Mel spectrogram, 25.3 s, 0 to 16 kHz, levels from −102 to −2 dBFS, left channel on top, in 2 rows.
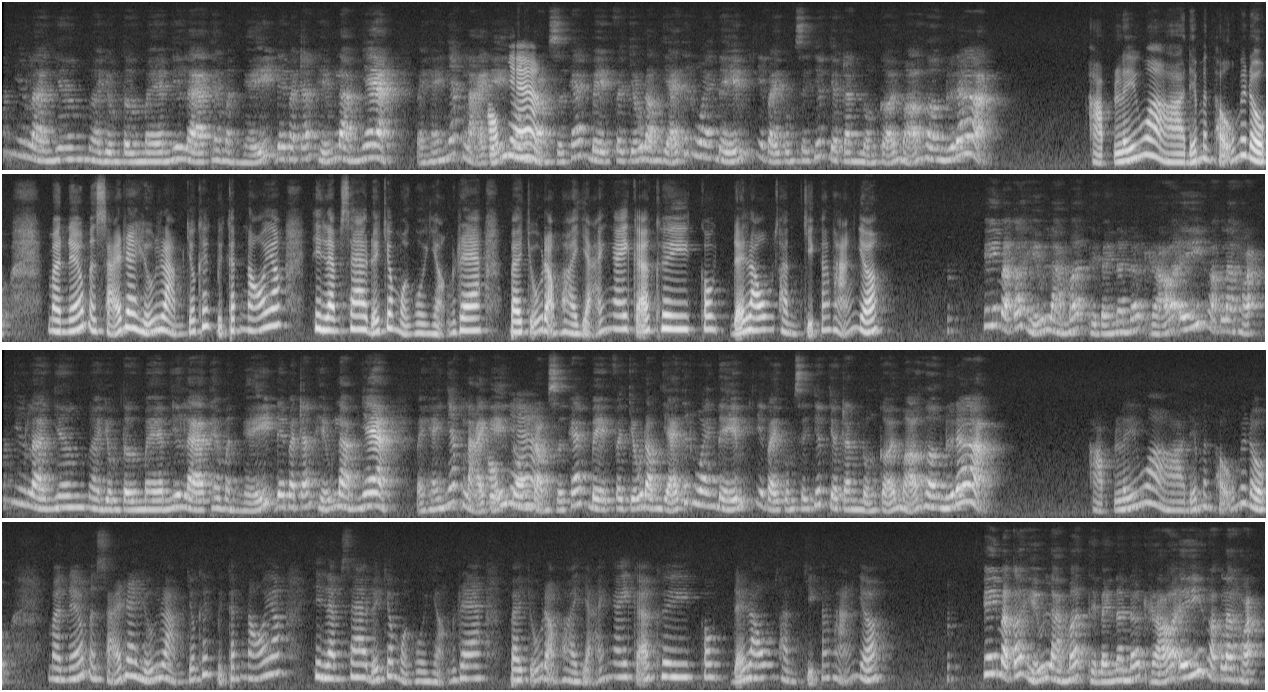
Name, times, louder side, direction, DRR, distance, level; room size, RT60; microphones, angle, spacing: voice 1, 0.0-9.9 22.4-25.1, right 3 dB, 70° right, 2 dB, 0.9 m, -25 dB
voice 2, 4.9-5.4 10.9-21.4, left 7 dB, 90° left, 17 dB, 0.4 m, -23 dB
6.8 x 4.5 x 5.6 m, 0.40 s
head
